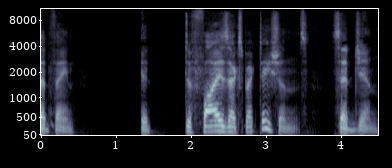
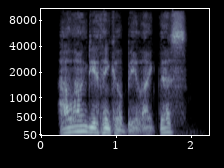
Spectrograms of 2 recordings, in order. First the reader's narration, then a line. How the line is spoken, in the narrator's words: Thane muttered to Laruna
